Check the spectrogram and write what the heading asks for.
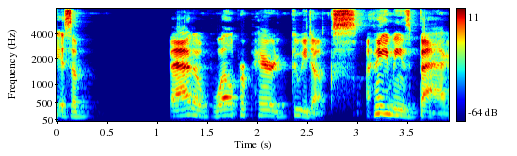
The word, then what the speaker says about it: geoduck: It's not pronounced the way it's spelled. I don't know why. Yeah, for some reason it's spelled like Geoduck, which sounds like the bastard offspring of Geodude and Psyduck from Pokemon first gen. But yeah, for some reason it's then pronounced Gooey Duck, and no, I don't know why.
